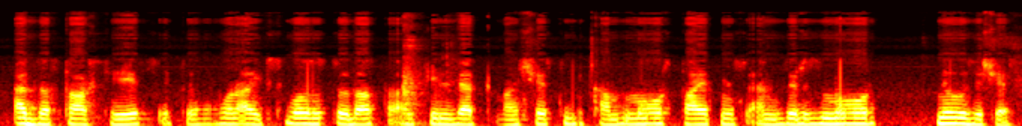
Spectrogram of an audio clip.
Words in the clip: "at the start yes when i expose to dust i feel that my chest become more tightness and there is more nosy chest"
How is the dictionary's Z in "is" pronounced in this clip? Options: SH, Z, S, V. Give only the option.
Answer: Z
